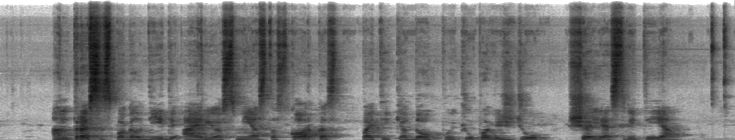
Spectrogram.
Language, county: Lithuanian, Utena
